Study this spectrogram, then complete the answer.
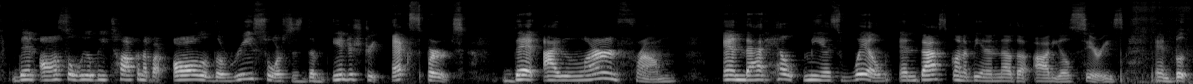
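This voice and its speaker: A woman with a plain, everyday voice speaks at a medium pitch and moderate pace with lively intonation, in a very clean recording with a silent background. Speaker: business coach and consultant. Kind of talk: audiobook narration with casual asides. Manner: conversational, informal.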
